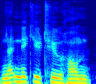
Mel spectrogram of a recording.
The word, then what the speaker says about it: NICU2 Home: And NICU2, that's how you say it. NICU2 Home is how you say it.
